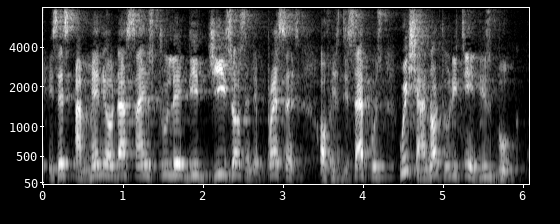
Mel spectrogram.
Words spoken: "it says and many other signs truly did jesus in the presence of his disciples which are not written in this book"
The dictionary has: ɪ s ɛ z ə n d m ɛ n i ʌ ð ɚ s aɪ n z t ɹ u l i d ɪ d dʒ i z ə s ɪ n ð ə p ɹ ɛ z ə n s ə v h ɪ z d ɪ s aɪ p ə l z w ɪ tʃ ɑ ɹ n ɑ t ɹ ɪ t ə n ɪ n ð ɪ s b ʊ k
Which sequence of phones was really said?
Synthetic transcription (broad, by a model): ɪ s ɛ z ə m ɛ n i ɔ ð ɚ s aɪ n s t ɹ u l i d ɪ d dʒ i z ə s ɪ n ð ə p ɹ ɛ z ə n s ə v h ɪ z d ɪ s aɪ p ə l s w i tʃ ɑ l n ɑ t ɹ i t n ɪ n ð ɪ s b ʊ k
